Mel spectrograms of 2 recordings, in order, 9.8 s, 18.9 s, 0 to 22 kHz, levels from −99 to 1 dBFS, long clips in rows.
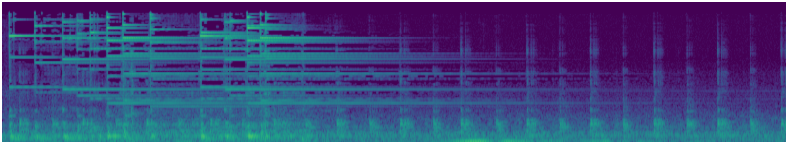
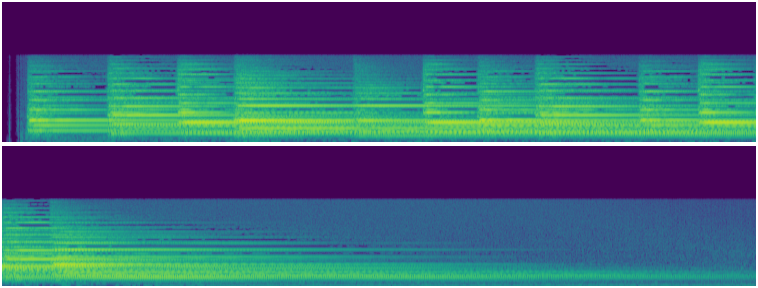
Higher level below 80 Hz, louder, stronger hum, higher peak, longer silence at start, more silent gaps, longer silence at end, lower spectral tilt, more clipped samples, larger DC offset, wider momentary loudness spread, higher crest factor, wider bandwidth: first, -50 dBFS vs -60 dBFS; second, -26 LUFS vs -15 LUFS; neither; second, -8 dBFS vs 0 dBFS; second, 0 s vs 0.3 s; neither; second, 0 s vs 2.1 s; second, -1.5 dB/octave vs -8 dB/octave; neither; neither; first, 26 LU vs 18 LU; first, 24 dB vs 16 dB; first, 16.5 kHz vs 5.4 kHz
